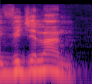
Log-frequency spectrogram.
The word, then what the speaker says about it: vigilant: It's vigilant. Without a T, vigilant. It's silent T. If the T is there, why do you silence it?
